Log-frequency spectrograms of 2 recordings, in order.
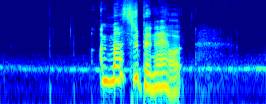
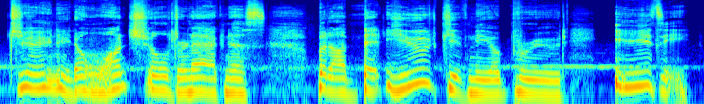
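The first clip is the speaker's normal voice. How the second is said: quoting Otis; 3 semitones lower than usual. Retold or imitated. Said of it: "Otis used to say".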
